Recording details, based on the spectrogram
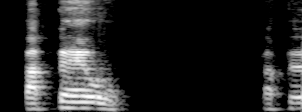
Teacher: Às vezes o l quando aparece sozinho no final da palavra ele tem som de u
